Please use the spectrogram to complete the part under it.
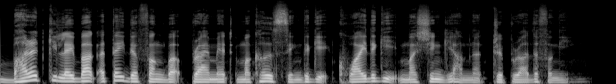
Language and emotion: Manipuri, neutral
